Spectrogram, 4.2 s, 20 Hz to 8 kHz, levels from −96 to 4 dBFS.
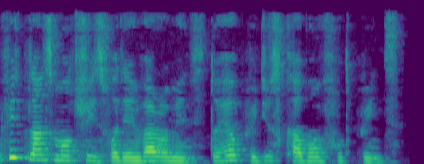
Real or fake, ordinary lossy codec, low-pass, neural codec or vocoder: real; AAC, 32 kbps; 7.2 kHz; none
